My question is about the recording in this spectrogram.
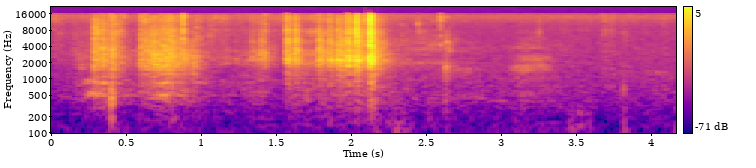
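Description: A few short scuffs of footsteps on rough ground in the first half, then quieter.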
